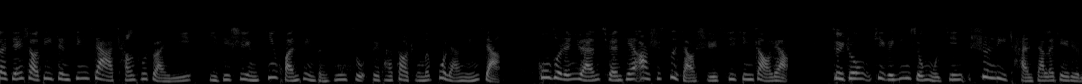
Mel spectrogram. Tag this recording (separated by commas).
Speech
